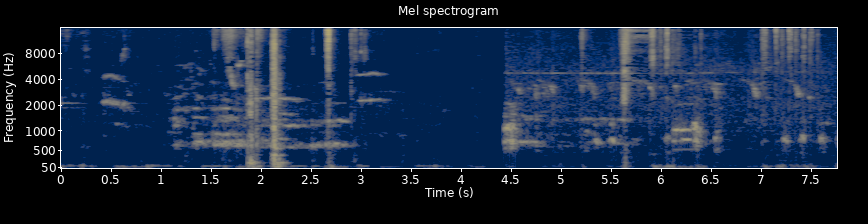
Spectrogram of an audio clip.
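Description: Faint bird calls in the background, short clucks repeated several times, with a few sharp clicks and a brief dropout about four seconds in.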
